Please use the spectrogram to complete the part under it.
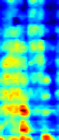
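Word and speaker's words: chesed (חסד): It's that word, you gotta kind of do that little fluttery thing in your throat to say it right. It's the word chesed.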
